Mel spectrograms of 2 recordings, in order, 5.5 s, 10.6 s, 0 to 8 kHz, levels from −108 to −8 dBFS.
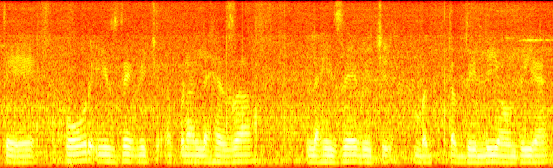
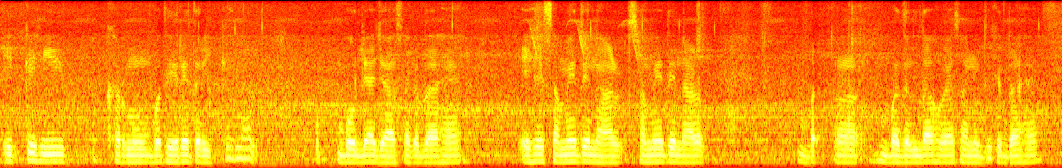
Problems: constant background noise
